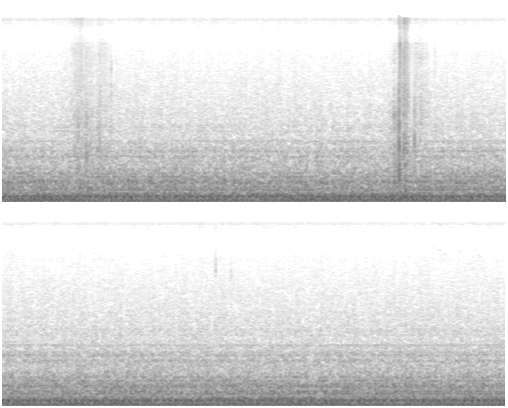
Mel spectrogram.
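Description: Steady low rumble of a car, heard from inside the cabin, with a faint tick about a second in and another about four seconds in.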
